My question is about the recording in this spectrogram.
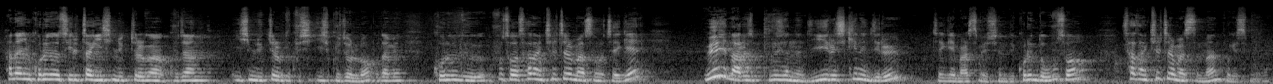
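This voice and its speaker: A middle-aged man giving a church testimony, animated and self-deprecating, recorded in a church meeting hall. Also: high-pitched, fast talker. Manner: animated and self-deprecating, quotes his own prayers. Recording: echoey hall with faint room noise.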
